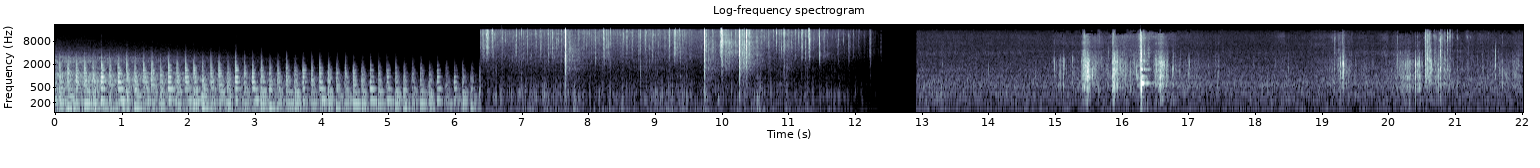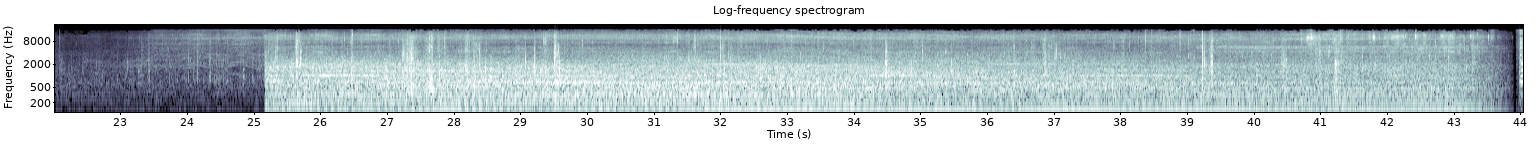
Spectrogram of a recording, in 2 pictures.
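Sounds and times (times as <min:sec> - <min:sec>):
vehicle engine humming: 0:00.0 - 0:06.5, 0:21.2 - 0:44.0.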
